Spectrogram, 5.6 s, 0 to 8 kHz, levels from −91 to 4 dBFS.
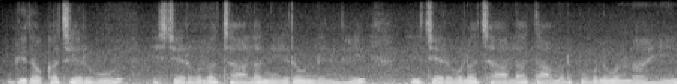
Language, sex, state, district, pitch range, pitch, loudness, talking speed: Telugu, female, Telangana, Hyderabad, 200-220 Hz, 210 Hz, -15 LUFS, 140 wpm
